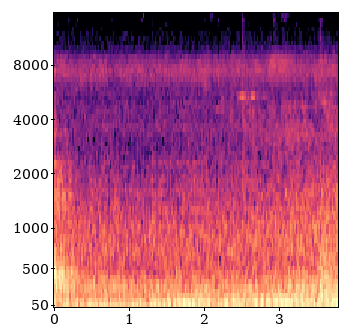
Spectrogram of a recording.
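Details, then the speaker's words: Motorized overhead window closing: quiet, steady low motor drone with no catching or grinding, slow but smooth and secure, ending in a clunk; normal operation. "Just press it once. And it's slow but stable and secure. You see it's closing."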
